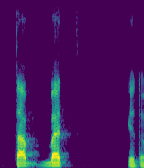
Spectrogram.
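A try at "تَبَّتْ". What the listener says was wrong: ya cukup segitu.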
